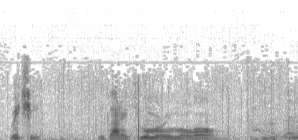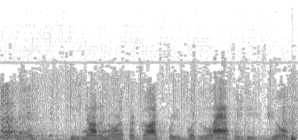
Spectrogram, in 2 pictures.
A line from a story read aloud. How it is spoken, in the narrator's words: whisper to him, says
